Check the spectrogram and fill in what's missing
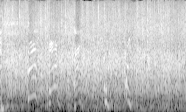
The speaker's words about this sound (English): Yo. Hey, there the claps go. There they go. They came. This is sporadic as hell.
